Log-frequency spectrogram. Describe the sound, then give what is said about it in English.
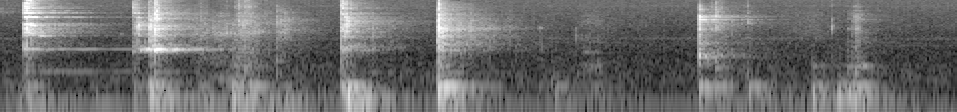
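Several hard, bright clinks and clatters arrive in irregular bursts as ice cubes are dropped one or two at a time into a metal shaker while a cocktail of lime juice, lemon juice and simple syrup is being made, with no one speaking. “And now I'm adding ice.”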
